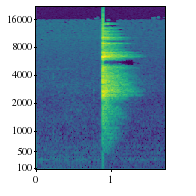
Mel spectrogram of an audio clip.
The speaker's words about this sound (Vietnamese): bọn em đang uống bằng hai cái ly nước mà anh tặng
